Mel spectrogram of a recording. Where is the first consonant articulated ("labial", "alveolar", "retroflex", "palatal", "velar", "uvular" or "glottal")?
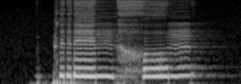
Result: labial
